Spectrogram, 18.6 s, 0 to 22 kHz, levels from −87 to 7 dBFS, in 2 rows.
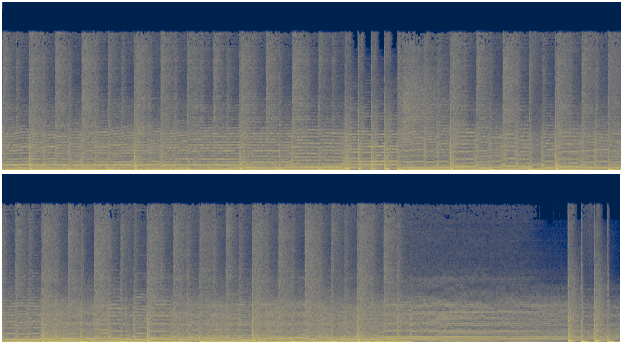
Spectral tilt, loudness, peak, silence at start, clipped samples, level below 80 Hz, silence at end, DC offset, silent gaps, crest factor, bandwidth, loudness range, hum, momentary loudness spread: -4.5 dB/octave; -14 LUFS; -2 dBFS; 0 s; under 0.1%; -18 dBFS; 0 s; under 0.1%; none; 12 dB; 19 kHz; 2 LU; none; 4 LU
